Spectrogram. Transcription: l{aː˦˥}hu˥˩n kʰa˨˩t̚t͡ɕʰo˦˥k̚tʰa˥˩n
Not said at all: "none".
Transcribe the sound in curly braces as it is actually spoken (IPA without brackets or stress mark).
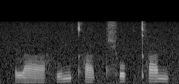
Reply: aː˨˩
